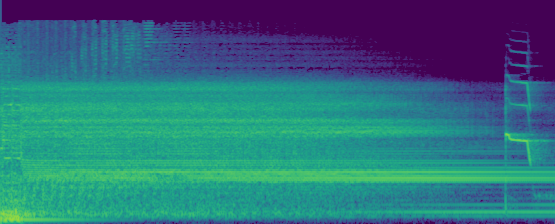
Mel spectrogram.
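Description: A distorted electric guitar chord left ringing and slowly fading after the drums and bass stop at the end of a rock song. Near the end a brief high tone drops in pitch.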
